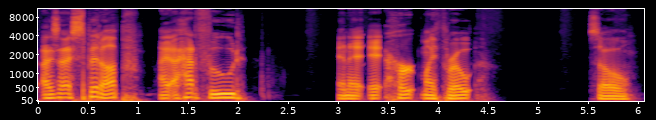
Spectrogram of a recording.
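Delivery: normal talking voice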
